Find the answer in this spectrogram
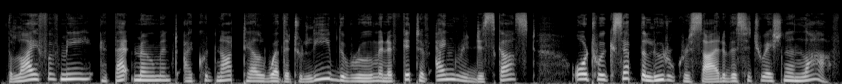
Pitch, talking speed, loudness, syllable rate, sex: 180 Hz, 240 wpm, -19 LUFS, 5.7 syllables/s, female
